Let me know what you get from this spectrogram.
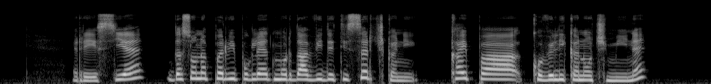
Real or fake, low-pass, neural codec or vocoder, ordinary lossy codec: real; 10.8 kHz; none; none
